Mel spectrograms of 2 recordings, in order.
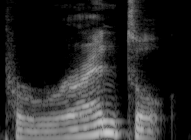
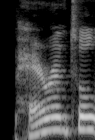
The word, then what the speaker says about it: parental: the last word right she's saying par parental I would say per per make it a reduction because it's unstressed. I wouldn't pronounce the vowel sound. I'd say parental. Parental or parental.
